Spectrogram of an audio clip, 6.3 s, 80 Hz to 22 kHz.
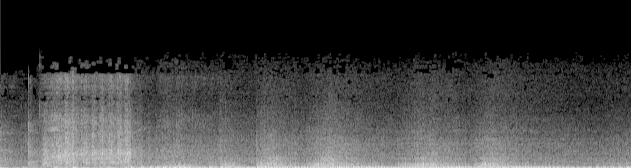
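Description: Yamaha FZ155 (V-Ixion R) 155 cc single-cylinder engine started on the electric starter, catching about a second in and then idling steadily.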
